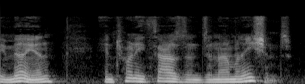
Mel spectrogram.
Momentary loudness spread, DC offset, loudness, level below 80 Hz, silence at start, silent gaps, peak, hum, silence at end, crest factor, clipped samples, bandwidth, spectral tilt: 9 LU; under 0.1%; -22 LUFS; -54 dBFS; 0 s; none; -8 dBFS; none; 0.15 s; 14 dB; under 0.1%; 10 kHz; -6 dB/octave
